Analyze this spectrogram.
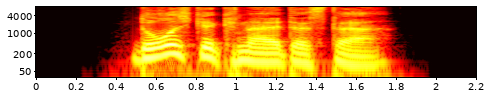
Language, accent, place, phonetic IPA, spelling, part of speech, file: German, Germany, Berlin, [ˈdʊʁçɡəˌknaltəstɐ], durchgeknalltester, adjective, De-durchgeknalltester.ogg
- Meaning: inflection of durchgeknallt: 1. strong/mixed nominative masculine singular superlative degree 2. strong genitive/dative feminine singular superlative degree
